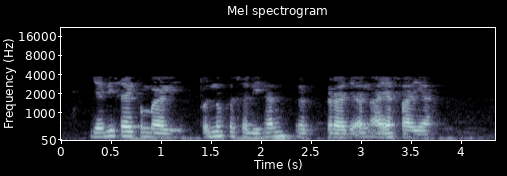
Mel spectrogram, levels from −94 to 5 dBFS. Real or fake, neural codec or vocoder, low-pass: real; none; 3.6 kHz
